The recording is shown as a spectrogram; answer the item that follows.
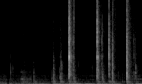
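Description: Typing on a computer keyboard: a quick, irregular run of key clicks as a name is typed in.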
